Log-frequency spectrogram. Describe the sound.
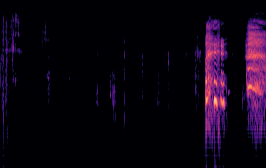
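Crisp bites into a croissant with cheese: two loud, crunchy bursts near the end follow a quiet stretch of faint small clicks and ticks, with no talking.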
